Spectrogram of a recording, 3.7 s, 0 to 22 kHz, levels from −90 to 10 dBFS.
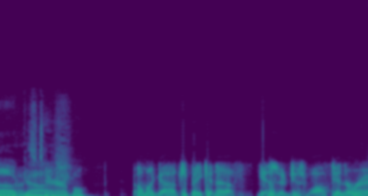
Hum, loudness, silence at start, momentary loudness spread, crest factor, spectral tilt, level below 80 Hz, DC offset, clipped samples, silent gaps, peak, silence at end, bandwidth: none; -35 LUFS; 0 s; 6 LU; 14 dB; -6 dB/octave; -50 dBFS; under 0.1%; under 0.1%; none; -22 dBFS; 0 s; 11 kHz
